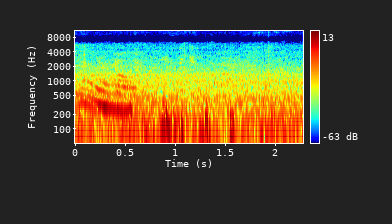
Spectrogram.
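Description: A person's short, wavering vocal cry, falling in pitch over about half a second at the start, like a sob or a drawn-out "aww", over a low rumble.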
